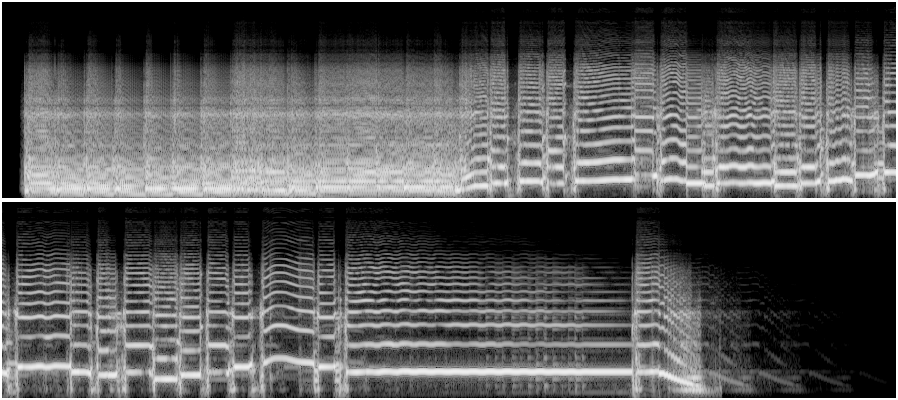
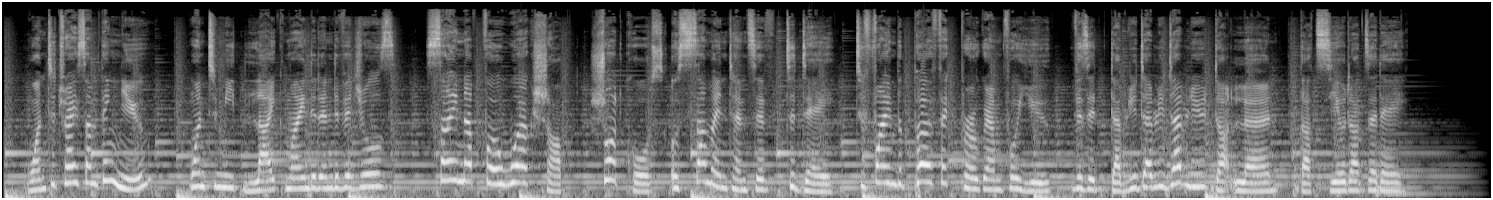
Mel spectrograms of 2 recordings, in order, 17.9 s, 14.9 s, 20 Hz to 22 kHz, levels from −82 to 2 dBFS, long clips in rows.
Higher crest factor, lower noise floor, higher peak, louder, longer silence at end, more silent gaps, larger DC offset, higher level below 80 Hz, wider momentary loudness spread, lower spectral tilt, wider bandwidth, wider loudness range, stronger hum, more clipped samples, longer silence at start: about the same, 8 dB vs 10 dB; first, -71 dBFS vs -40 dBFS; about the same, 0 dBFS vs 0 dBFS; about the same, -9 LUFS vs -11 LUFS; first, 1.75 s vs 0.45 s; neither; neither; second, -44 dBFS vs -26 dBFS; about the same, 3 LU vs 5 LU; about the same, -5.5 dB/octave vs -4.5 dB/octave; second, 10.5 kHz vs 19.5 kHz; about the same, 1 LU vs 1 LU; neither; neither; first, 0.2 s vs 0 s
